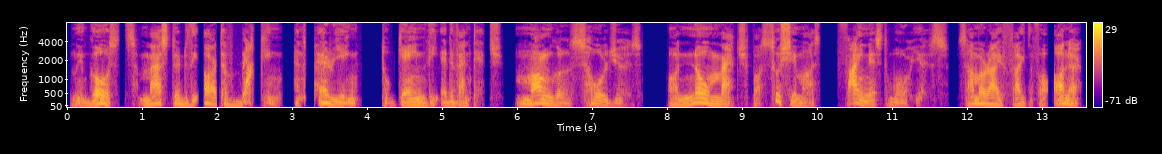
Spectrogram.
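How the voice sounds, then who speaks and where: An actor playing a mysterious, solemn older male storyteller in a video game, telling legends in a measured, portentous way with a husky, gravelly voice. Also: on the low side, animated, dry recording, studio quality, full character voice. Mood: reverent, hushed intensity. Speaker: storyteller narrator. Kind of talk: dramatic scripted storytelling narration for a video game.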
